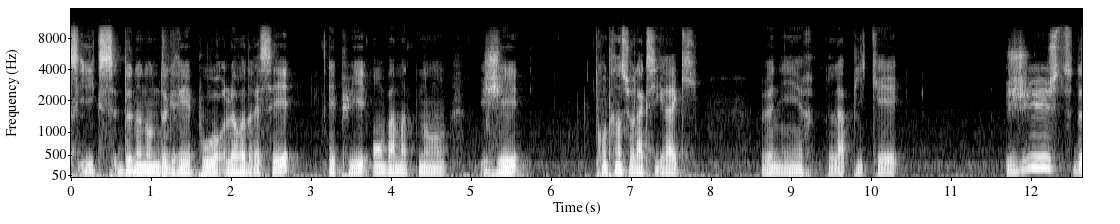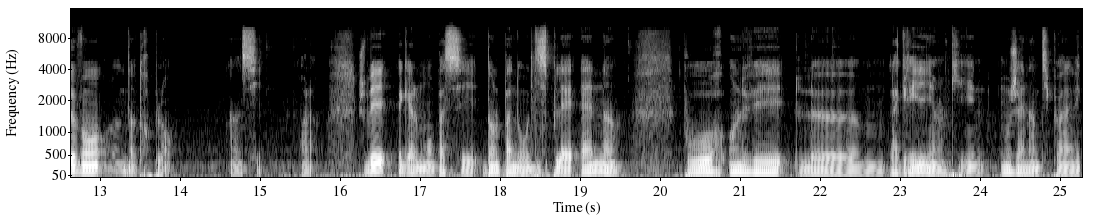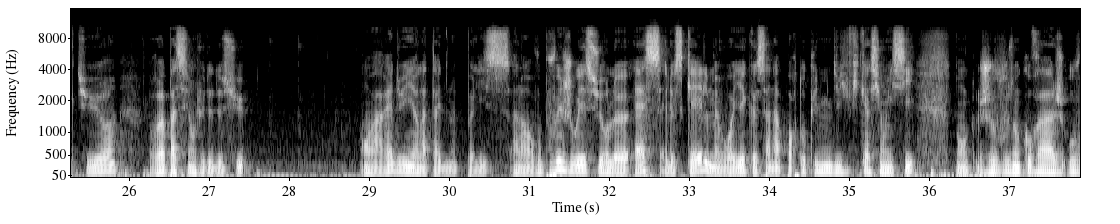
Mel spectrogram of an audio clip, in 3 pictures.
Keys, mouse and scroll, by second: 1.6 middle click, 3.1 shift+middle click, 4.7 g, 14.5 click, 14.9 middle click, 17.9 n, 19.0 click, 21.3 click, 22.9 n, 23.5-24.1 scroll down 1, 24.1 shift+middle click, 24.1-24.5 scroll down 1, 25.6 KP_1, 27.2 shift+middle click, 28.0-28.6 scroll down 1, 28.6 click, 31.9 s, 32.8 click, 35.2 ctrl+z, 36.9 click.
